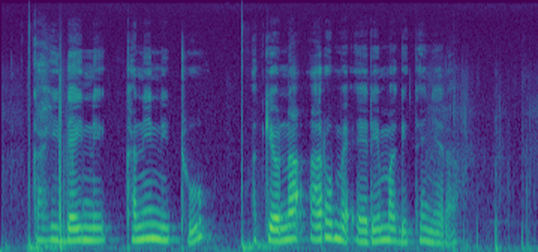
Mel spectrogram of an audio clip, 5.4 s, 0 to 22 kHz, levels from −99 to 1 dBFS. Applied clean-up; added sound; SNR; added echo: none; Thump, thud; 17 dB; none.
